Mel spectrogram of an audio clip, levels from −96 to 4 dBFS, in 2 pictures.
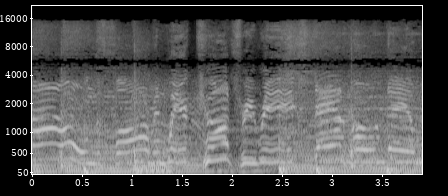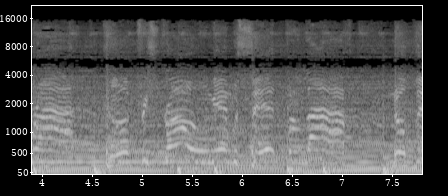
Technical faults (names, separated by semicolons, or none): channel delay (comb filtering)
